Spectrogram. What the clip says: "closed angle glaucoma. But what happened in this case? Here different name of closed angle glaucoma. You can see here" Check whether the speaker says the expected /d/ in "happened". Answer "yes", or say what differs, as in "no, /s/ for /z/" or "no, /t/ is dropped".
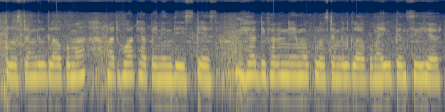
no, /d/ is dropped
